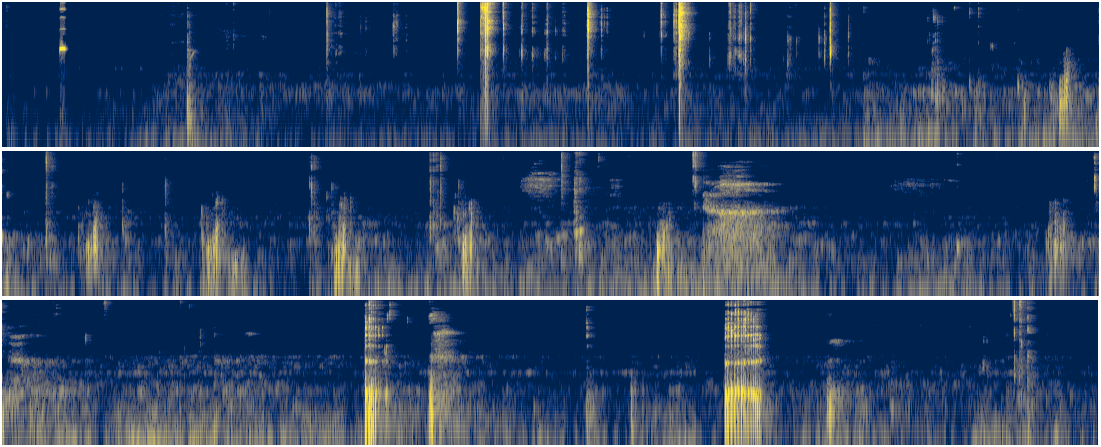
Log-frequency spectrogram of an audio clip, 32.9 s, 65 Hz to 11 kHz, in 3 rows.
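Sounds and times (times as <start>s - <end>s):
beer can clicks and cracks: 4.6s - 6.0s, 6.6s - 7.5s
person gulping beer: 13.0s - 13.4s, 14.0s - 14.6s, 21.4s - 22.0s, 29.2s - 29.6s.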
